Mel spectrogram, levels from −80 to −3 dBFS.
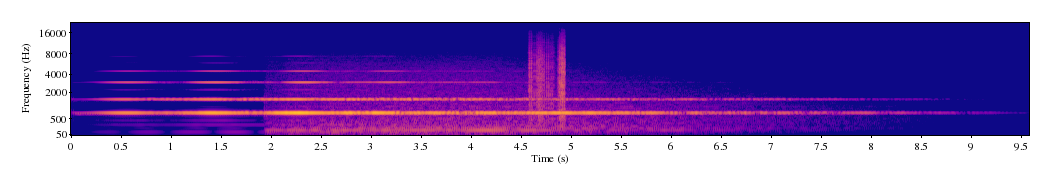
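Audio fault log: throughout: channel delay (comb filtering). One channel runs roughly 20 ms behind the other, and when the two are summed to mono, the shared content cancels at evenly spaced frequencies starting near 30 Hz. That gives the whole clip a rough, slightly doubled colour. On a spectrogram this appears as regularly spaced dark horizontal stripes that stay put across the entire clip. The waveform looks smeared, with each transient followed closely by a doubled copy.
4.57–4.93 s: cable scratch noise. For about a third of a second a dense, ragged burst of crackle and rustle sits over the sound at roughly 5 dB below the signal. That is loud enough to read as scratching rather than a faint background hiss. The likely cause is a worn cable or connector being moved, so that its contact resistance changes rapidly. A spectrogram would show an irregular broadband smear across that span, and the waveform would show spiky, uneven fuzz riding on top.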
